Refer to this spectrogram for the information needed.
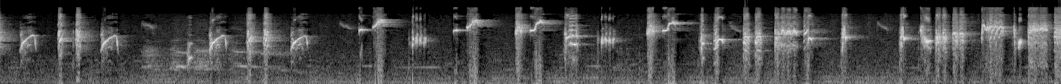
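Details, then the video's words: Long-tailed shrike master song for training other songbirds: a fast, varied run of harsh chattering bursts, rising whistled notes and scratchy buzzy phrases, many sharp clicks between them, loud throughout with short pauses. "Masteran Suara Pentet Cendet"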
